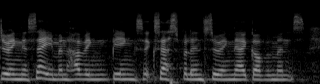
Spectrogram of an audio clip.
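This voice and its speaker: A woman talks in a high pitch. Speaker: environmental activist; panelist. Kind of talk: panel discussion. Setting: stage with audience. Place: stage. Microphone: handheld.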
